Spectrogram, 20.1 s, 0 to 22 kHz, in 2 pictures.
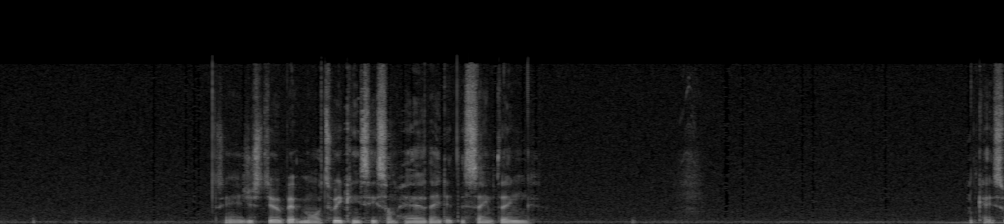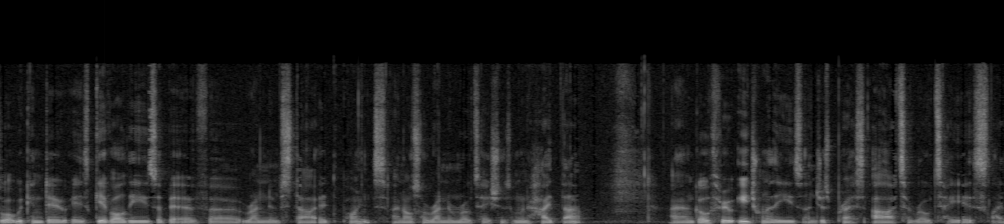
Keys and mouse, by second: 1.1-1.7 drag, 3.2-3.9 right drag, 3.9 middle click, 4.1 right click, 4.5 middle click, 5.3-6.6 right drag, 6.6-7.1 drag, 7.7-8.5 right drag, 8.7-9.2 middle drag, 9.2-11.8 drag, 11.8-12.8 right drag, 12.9 r, 14.3-15.3 middle drag, 14.8 h, 15.3 KP_1, 17.2-18.7 middle drag, 18.7-19.6 right drag, 19.2 r.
